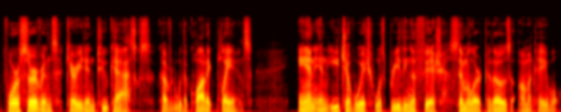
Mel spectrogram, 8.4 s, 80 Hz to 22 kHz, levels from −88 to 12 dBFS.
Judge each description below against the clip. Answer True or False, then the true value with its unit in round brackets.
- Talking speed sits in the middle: True (180 wpm)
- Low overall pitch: True (90 Hz)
